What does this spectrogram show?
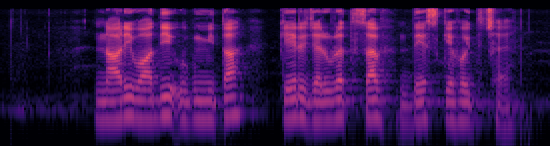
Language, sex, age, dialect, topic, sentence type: Maithili, male, 18-24, Bajjika, banking, statement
